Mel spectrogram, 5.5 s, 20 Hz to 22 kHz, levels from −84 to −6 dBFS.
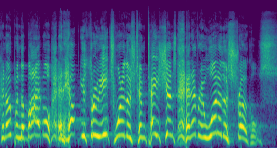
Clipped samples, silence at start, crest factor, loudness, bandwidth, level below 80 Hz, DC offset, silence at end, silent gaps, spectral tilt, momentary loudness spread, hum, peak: under 0.1%; 0 s; 12 dB; -12 LUFS; 13.5 kHz; -58 dBFS; under 0.1%; 0.05 s; none; -3.5 dB/octave; 5 LU; none; 0 dBFS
